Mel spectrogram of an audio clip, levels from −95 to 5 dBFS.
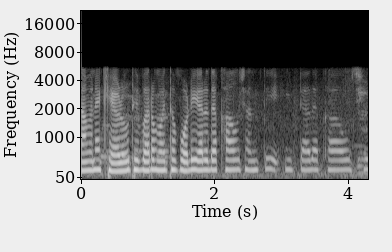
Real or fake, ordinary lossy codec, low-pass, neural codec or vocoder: real; none; 5.4 kHz; none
